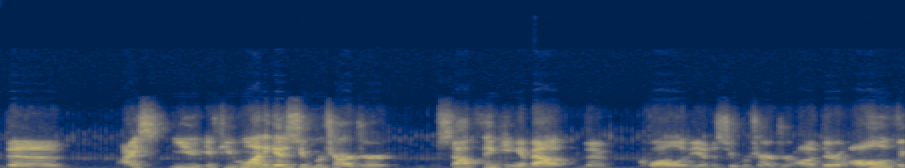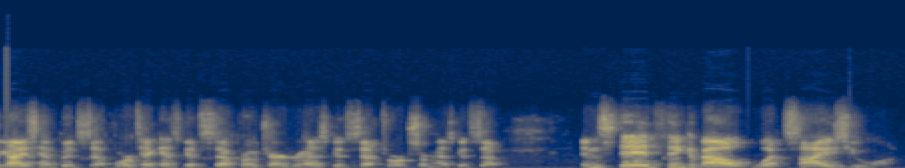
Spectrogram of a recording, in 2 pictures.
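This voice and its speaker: A man's voice: a little high, steady tone, moderate pace, fairly bright tone, highs cut off. A middle-aged man hosting a casual live Q&A, answering viewers' technical questions in a plain-spoken way, often restarting his sentences. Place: home workshop with a fan running.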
